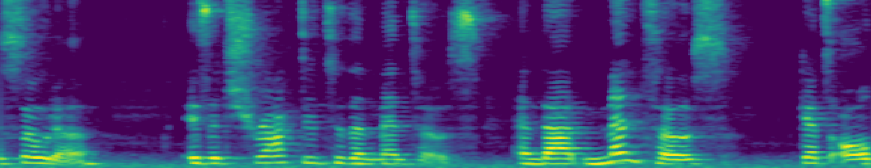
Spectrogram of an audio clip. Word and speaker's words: Mentos: Mentos and soda, I always say this word wrong, Mentos and soda, I always want to say it like thos, Mentos.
